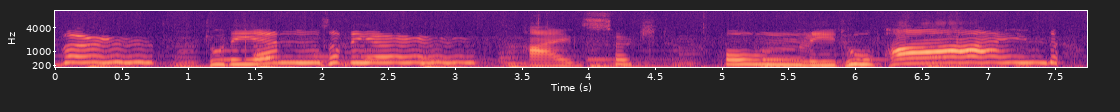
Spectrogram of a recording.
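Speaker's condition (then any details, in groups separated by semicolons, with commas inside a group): No condition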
